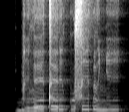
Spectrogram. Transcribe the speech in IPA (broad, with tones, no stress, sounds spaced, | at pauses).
b i˨ l eː˦ t e˦ ɾ i˧ kʷ ə˧ s i˦ ɗ ɨ˧ ɲ i˦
